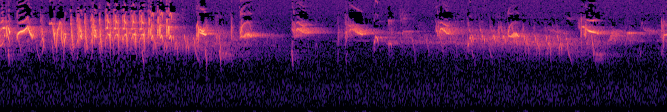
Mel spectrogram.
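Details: European greenfinch singing in a yard in Joroinen, Finland: a fast chirping trill of rapid repeated notes, then slower wheezy, buzzy drawn-out phrases at high pitch with faint background noise.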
